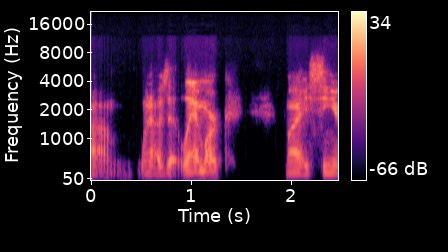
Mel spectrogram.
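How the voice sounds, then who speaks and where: A man talks with an American accent. The background is quiet, and the sound is dry and close with no echo. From Massachusetts, South Shore (Hingham). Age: 20s. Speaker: college student and athlete with dyslexia. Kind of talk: personal testimony in a community panel. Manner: frequent fillers, some halting.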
